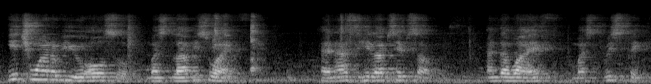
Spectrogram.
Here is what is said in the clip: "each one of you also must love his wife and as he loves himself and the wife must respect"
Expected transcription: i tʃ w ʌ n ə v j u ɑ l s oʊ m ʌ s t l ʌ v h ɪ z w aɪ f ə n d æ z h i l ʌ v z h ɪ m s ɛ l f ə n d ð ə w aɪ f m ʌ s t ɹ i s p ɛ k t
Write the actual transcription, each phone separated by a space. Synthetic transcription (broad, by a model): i tʃ w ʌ n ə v j u ɑ l s oʊ m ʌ s t l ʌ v h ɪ s w aɪ f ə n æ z h i l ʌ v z h ɪ m s ɛ l f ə n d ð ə w aɪ f m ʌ s t ɹ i s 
